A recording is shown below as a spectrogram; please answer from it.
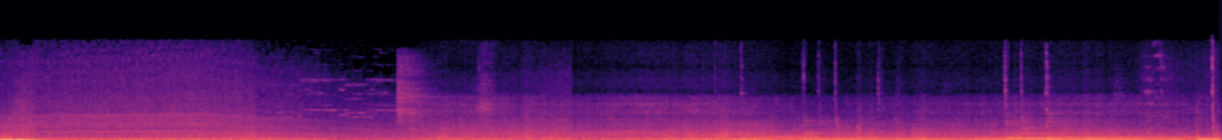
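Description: Road traffic and bus noise, a steady rush, under background music whose held notes grow stronger about halfway through.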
